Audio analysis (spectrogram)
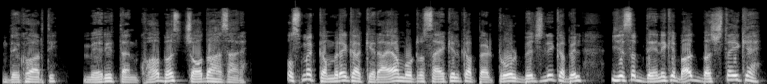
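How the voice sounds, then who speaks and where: A man's voice: medium pitch, animated, a little fast, darkish tone, no room sound, close to an everyday voice. Young working husband, acted by a man, practical everyday cartoon delivery, very dry studio-close sound. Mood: exasperated. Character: young salaried husband, practical and exasperated about money.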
